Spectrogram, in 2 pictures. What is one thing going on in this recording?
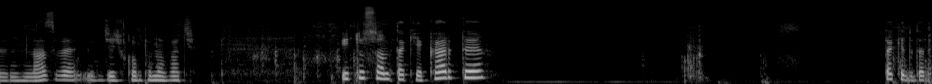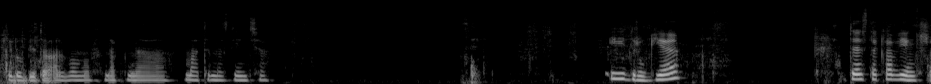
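Sheets of paper rustle and flap as they are handled.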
